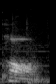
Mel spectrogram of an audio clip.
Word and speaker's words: palm: da Palmeira Heart of home atenção compromisso de pó fosse uma L que é silencioso não deve ser pronunciado' of Heart of Rome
